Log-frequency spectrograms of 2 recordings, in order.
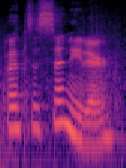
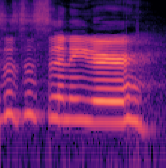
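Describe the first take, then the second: First: Said in the usual way. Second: "It's a Sin Eater" yelled loud and high in mock alarm; mock alarmed shout. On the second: Streamer jokingly warning the party, "It's a Sin Eater" shouted. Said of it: "Run for your lives".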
